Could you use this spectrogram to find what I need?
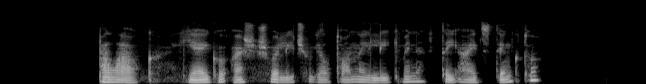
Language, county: Lithuanian, Šiauliai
